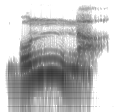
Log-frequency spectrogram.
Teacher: বয়ের সঙ্গে যে আদ্য অ আছে, এই আদ্য অ এর পরের ধ্বনিতে একটা জ ফলা আছে। আদ্য অ এর পরের ধ্বনিতে জ ফলার কারণে এই আদ্য অটি ওতে পরিণত হয়েছে · আমরা কিন্তু বন এই কথাটা বলে তারপরে কিন্তু একটু থেমে যাচ্ছে এবং এখানে কোনো অ নাই, এজন্য কিন্তু এখানে একটা হর্ষন্ত চিহ্ন অ হয়েছে।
